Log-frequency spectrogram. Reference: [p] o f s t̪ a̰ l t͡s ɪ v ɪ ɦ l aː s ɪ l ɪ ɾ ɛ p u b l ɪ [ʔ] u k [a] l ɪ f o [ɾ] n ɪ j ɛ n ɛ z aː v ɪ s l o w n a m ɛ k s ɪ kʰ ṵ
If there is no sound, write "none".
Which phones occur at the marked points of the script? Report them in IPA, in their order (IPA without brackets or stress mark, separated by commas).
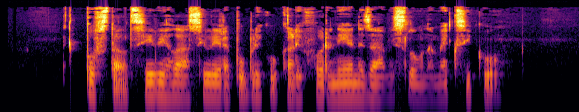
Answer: p, k, a, ɾ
